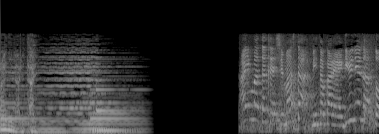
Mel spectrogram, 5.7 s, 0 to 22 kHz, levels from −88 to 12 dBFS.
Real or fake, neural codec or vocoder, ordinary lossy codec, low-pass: real; none; none; none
